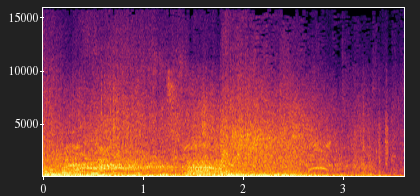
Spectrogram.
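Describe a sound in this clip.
A fiery explosion booms and roars.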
